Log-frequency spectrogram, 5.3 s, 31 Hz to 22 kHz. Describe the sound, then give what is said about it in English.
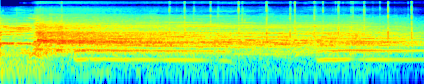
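Tottenham Hotspur fans roar and shout together during the Tottenham Hotspur versus Everton match, celebrating a 2-0 win. The crowd noise is loud and sustained, peaks early, then eases slightly while shouting continues. “Spurs fans there were loud and proud, and excited to see a 2-0 win.”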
